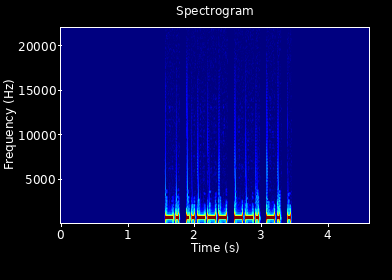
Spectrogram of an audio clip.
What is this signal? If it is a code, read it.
Morse code, heard as a keyed tone, about 32 wpm, 700 Hz. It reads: N2GNE
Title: USA Call Signs - 5 Characters - Repeated 3x - 30wpm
